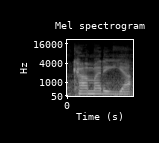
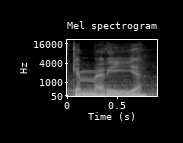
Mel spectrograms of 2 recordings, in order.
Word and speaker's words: Camarilla: Call me or Kamaria, I'll still kick your ass. It's interesting how she pronounces the camaria like something to eat like a tortilla.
